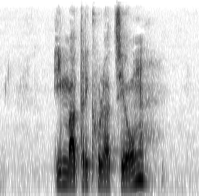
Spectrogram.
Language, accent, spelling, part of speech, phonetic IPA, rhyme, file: German, Austria, Immatrikulation, noun, [ɪmatʁikulaˈt͡si̯oːn], -oːn, De-at-Immatrikulation.ogg
- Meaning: 1. registration, addition to the register of students (at a school) 2. vehicle registration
